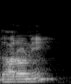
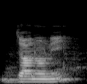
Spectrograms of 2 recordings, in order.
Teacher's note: মধ্য অ ও কারের মতো উচ্চারণ হয়েছে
